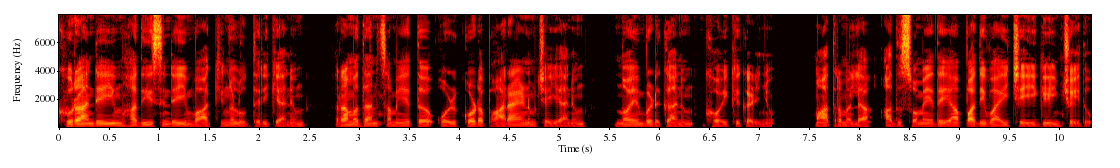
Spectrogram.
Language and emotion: Malayalam, neutral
